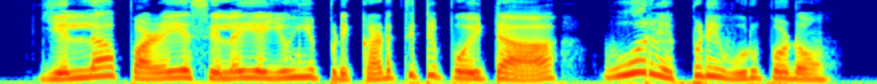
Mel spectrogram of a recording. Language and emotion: Tamil, sad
